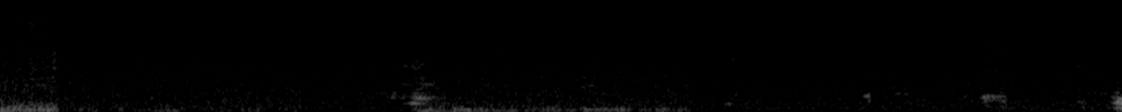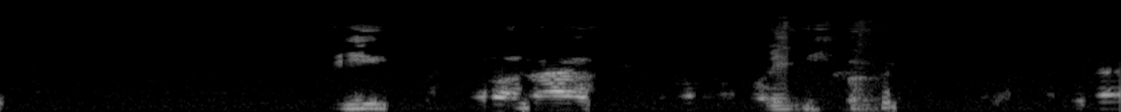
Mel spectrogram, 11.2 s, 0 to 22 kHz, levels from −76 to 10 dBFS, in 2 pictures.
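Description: A speech recording with echo canceller trouble throughout. The background is gated by the echo canceller at 1.62 to 1.81 s and 6.03 to 6.82 s. The room tone drops by about 12 dB while the far end plays, then comes back when the canceller releases. The other side's voice leaks through faintly at 2.05 to 2.17 s and 4.91 to 5.04 s. It sits roughly 30 to 35 dB below the talker. Leftover loudspeaker echo that the canceller failed to remove is the likely cause. Speech is suppressed in double talk at 5.22 to 5.75 s, 7.21 to 9.49 s, 10.04 to 10.38 s, and from 10.79 s to the end. The talker's level falls by roughly 35 to 40 dB in places. The canceller likely mistook the talker for echo while both sides spoke.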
